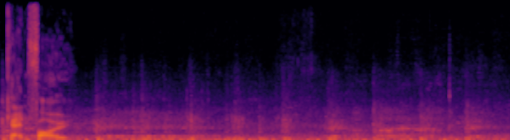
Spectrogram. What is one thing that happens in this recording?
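A large stadium crowd murmurs and chants steadily outdoors.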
